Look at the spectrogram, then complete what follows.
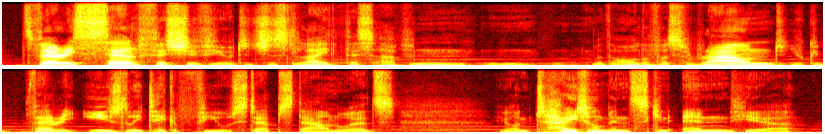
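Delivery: pointed, grumbling, passive-aggressive complaining tone. Voicing Neuwirth complaining to someone about the smoke: complaining. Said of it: "Neuwirth kind of complaining about the smoke".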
